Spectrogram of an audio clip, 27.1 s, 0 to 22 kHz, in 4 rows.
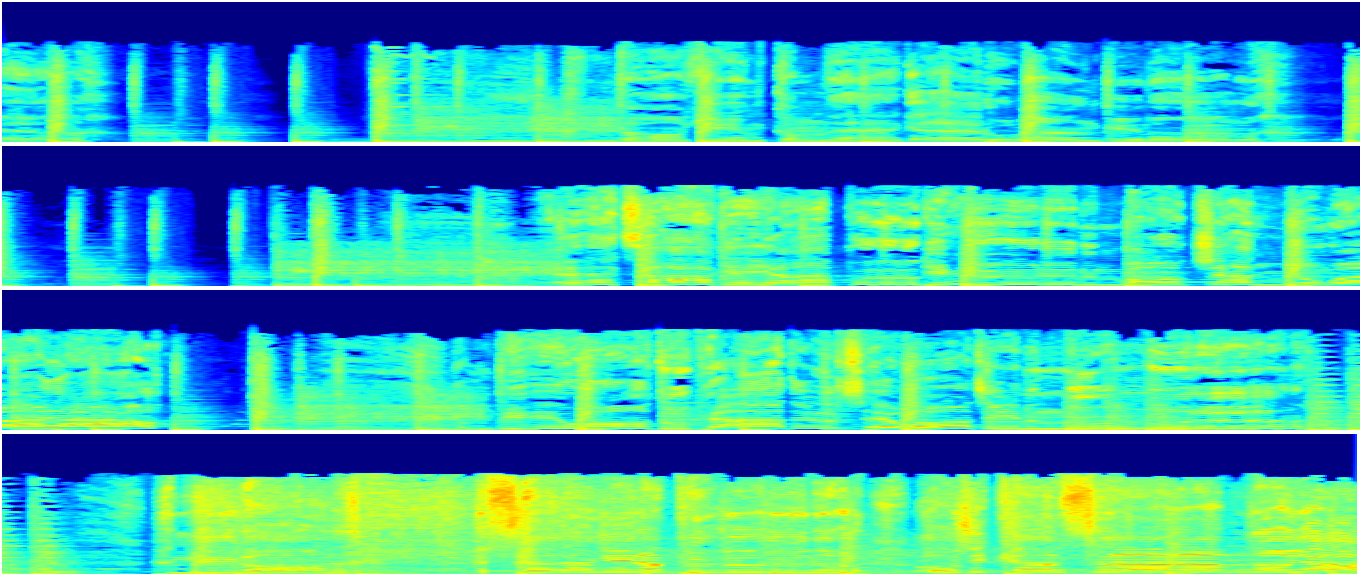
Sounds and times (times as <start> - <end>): Music: 0.0 - 27.1.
